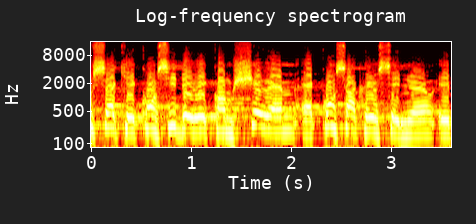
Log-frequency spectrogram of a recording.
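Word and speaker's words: חרם: Le mot hébreu utilisé dans ce verset et traduit par voué à l'interdit, c'est le mot hébreu shérem. Shérem. Et n'oublie jamais, note-le. Il s'écrit, je te nomme même comment il s'écrit.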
